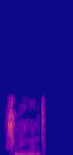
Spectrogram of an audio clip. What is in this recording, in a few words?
"schlingend", German; adjectives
